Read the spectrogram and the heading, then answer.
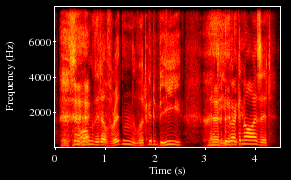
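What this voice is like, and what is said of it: Poor imitation of another person's voice. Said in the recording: “Terrible McCartney impression ... That was pretty terrible, too.”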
